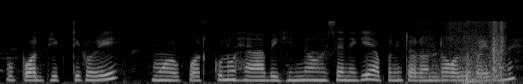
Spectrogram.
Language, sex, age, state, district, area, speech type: Assamese, female, 30-45, Assam, Sivasagar, rural, read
